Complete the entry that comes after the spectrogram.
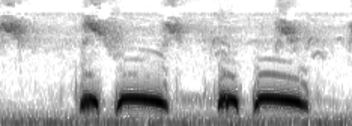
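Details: Soft, low coos from a spotted dove kept as a decoy for trapping. Two phrases, each a clipped note followed by a longer, evenly falling coo, with faint high chirping from other birds behind.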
